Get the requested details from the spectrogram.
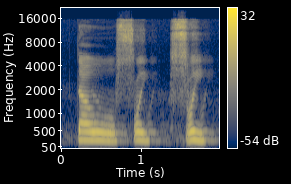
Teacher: صاد بھی ہیوی کیونکہ وہ حروف المستعلیہ ہے۔ توصی، صی، اوکے، اس کو نہ تو سوی پڑھیں واو کا استعمال کر کے اور نہ ہی سین کی طرح لائٹ کریں گے۔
